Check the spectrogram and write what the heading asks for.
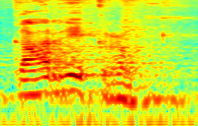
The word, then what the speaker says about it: कार्यक्रम: इसका उच्चारण पे ध्यान दीजिएगा। कार्यक्रम, सबसे पहले हमने का उच्चारण किया, फिर ऊपर के र का, कार्य, और इसमें इस र का उच्चारण बाद में किया जा रहा है।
